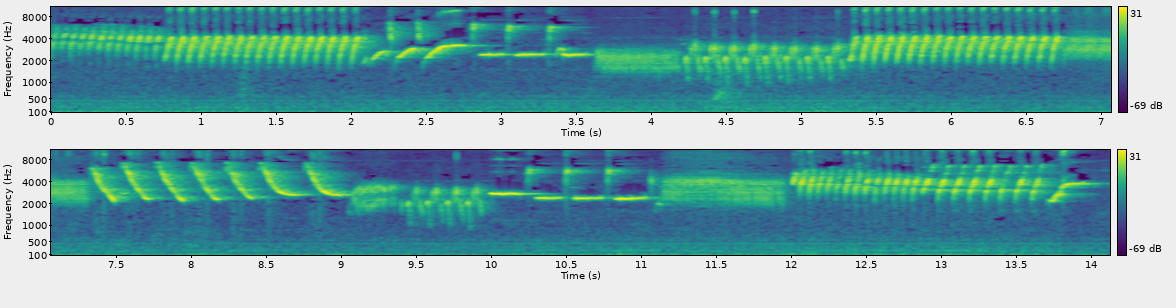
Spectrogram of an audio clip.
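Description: Domestic canary singing a continuous rolling (ngerol) song. Long rapid trills, each held a second or two, alternate with quick rising and falling sweeps and short steady whistled notes, and the song breaks off right at the end.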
